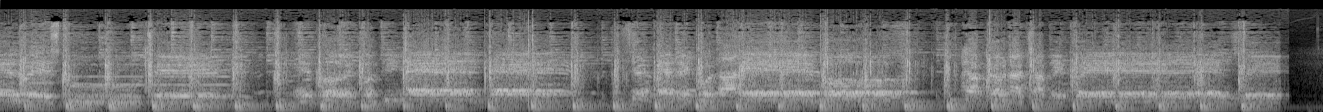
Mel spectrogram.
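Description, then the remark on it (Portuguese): A huge stadium crowd of Atlético Nacional football supporters chants in unison in support of Chapecoense, loud, with rhythmic pulsing beats and sustained sung phrases rising and falling throughout. “Aí há o grito da torcida do Atlético Nacional, que se escuta em todos os continentes.”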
